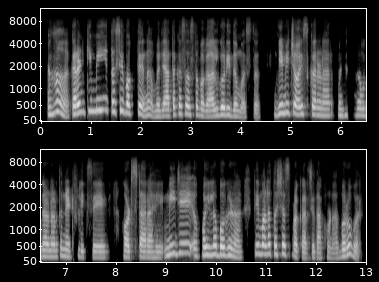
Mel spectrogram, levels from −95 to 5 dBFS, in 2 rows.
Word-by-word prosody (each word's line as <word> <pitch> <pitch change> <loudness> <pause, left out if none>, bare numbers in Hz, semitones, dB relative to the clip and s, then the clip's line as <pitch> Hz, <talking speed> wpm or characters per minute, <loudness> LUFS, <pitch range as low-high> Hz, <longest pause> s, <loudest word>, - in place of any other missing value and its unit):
हां, 240 - +2
कारण 260 +5 +8
की 325 - -1
मी 345 +2 +1
तसे 305 +2 +1
बघते 255 -1 +4
ना. 200 +2 -4
म्हणजे 170 +2 -2
आता 185 +4 +1
कसं 240 0 +2
असतं 225 -1 -3
बघा 170 -3 0
अल्गोरिदम 190 -3 +2
असतं. 145 - -10 0.4
जे 255 +2 +4
मी 275 +2 0
चॉइस 235 -1 +3
करणार 200 -3 -1
म्हणजे 195 +1 -8
उदाहरणार्थ 190 -1 -1
Netflix 185 -3 -5
आहे, 165 -1 -1 0.4
हॉटस्टार 175 -1 0
आहे. 165 -1 -4
मी 250 +6 0
जे 295 +1 -1 0.2
अ, - - -3
पहिलं 240 +1 +3
बघणार 225 -8 +2 0.3
ते 275 - -1
मला 270 0 +3
तश्याच 260 0 +1
प्रकारचे 160 -4 -3
दाखवणार, 155 -1 -8
बरोबर. 200 - -1
200 Hz, 160 wpm, -22 LUFS, 175-250 Hz, 0.4 s, कारण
